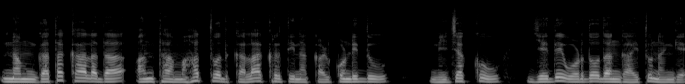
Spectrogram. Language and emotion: Kannada, sad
